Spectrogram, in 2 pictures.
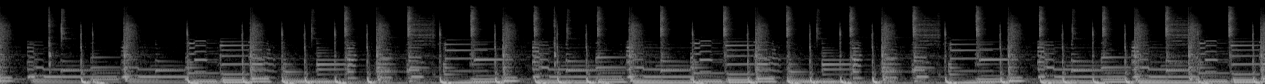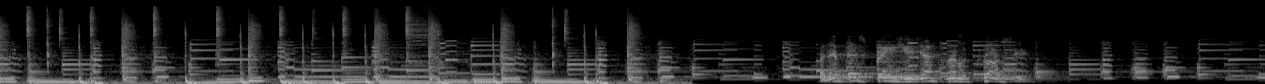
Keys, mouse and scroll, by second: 0.4 Tab, 0.5 a, 1.0 click, 1.3 shift+middle click, 1.5 a, 1.9 click, 2.3 middle click, 2.7 a, 3.1 click, 3.9-5.3 shift+middle drag, 4.8 Tab, 5.3 click, 5.5 middle click, 5.8 Tab, 5.9 a, 6.3 click, 6.8-8.0 middle drag, 7.5 a, 8.0-9.3 drag, 9.3 middle click, 10.7 a, 11.0 scroll up 1, 11.1 middle click, 11.6 middle click, 11.8 click, 12.7-13.9 middle drag, 13.0 Tab, 13.0-13.7 scroll up 4, 13.7 scroll down 2, 13.9 click, 14.2 middle click, 14.4 click, 14.6 middle click, 14.8 click, 14.8 middle click, 15.2-16.8 middle drag, 15.4 scroll up 2, 16.3 a, 16.8 click, 17.8-18.9 middle drag, 18.2 a, 18.9 click, 19.5 Tab, 19.5-21.0 shift+middle drag, 20.4 Tab, 20.4 a, 21.0-22.7 drag, 22.7-24.3 middle drag, 23.6 a, 24.3 click, 25.1 Tab, 25.1-25.3 middle drag.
